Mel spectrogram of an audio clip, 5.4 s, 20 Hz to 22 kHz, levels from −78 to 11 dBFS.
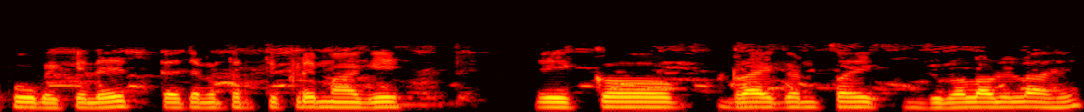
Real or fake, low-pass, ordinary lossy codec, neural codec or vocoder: real; 5.4 kHz; none; none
